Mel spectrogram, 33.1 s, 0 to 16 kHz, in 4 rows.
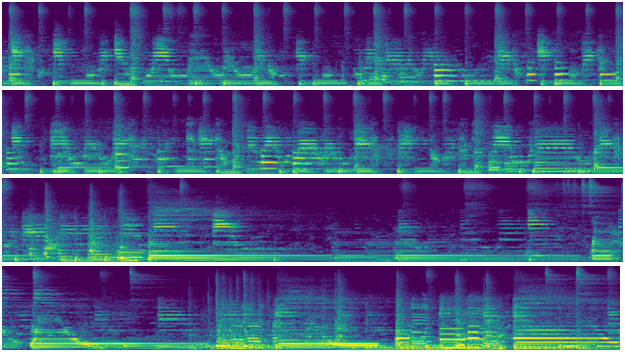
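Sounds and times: live rock band playing: 0.0 - 33.0
steady cymbal beat: 22.0 - 27.6.

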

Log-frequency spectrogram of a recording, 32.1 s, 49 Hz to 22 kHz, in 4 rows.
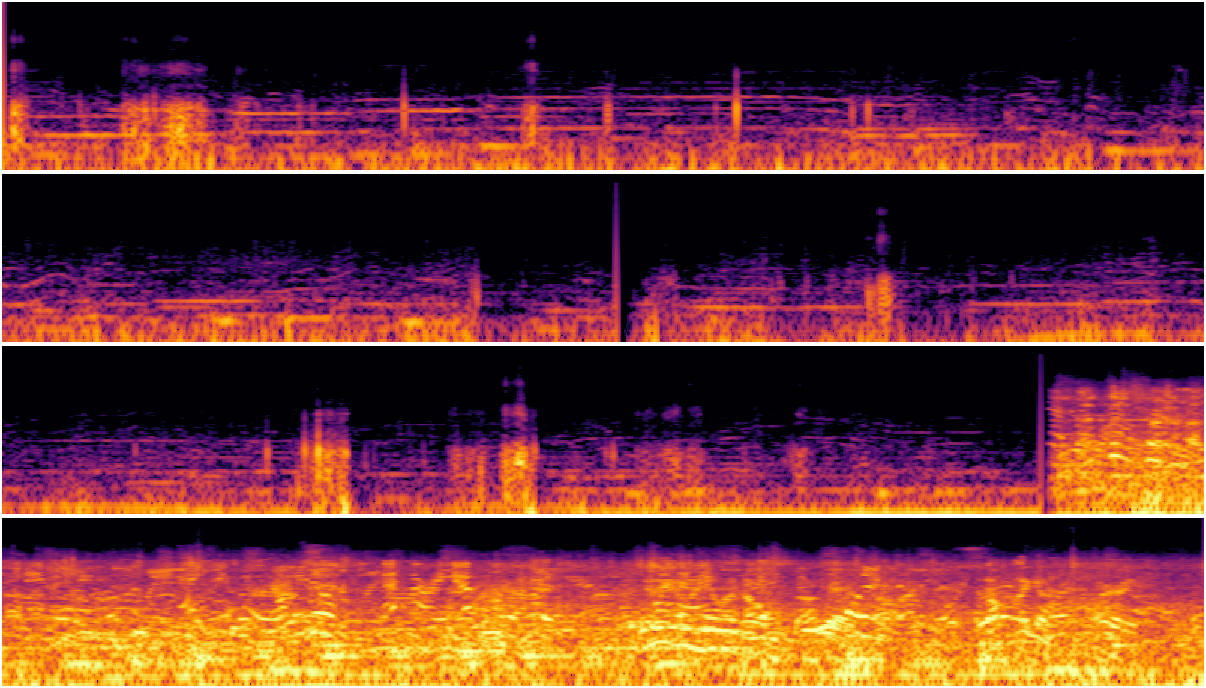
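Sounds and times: murmur of voices: 0.0 - 32.0
steady low rumble: 0.0 - 32.0
background music: 22.0 - 32.0.

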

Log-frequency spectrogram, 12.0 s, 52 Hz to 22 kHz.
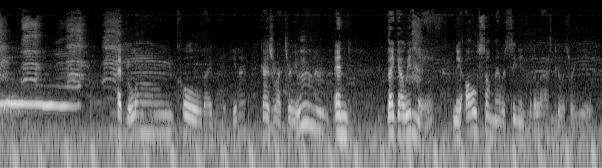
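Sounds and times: long whale-like call: 0.0 - 2.3.

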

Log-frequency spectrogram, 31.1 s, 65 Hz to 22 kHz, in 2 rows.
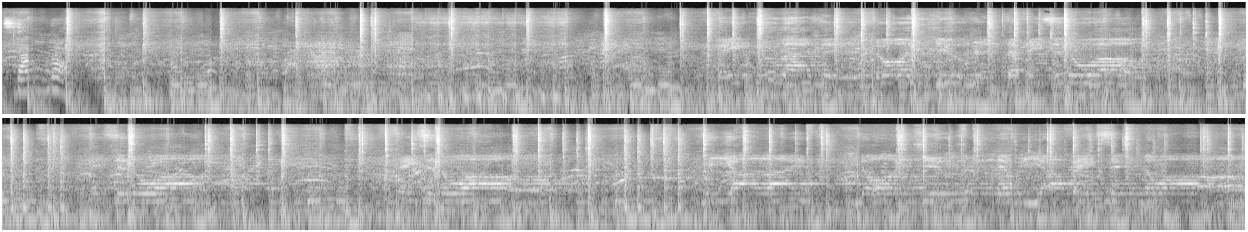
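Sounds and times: drum kit beat: 0.0 - 31.0
heavy bass: 0.0 - 31.0.

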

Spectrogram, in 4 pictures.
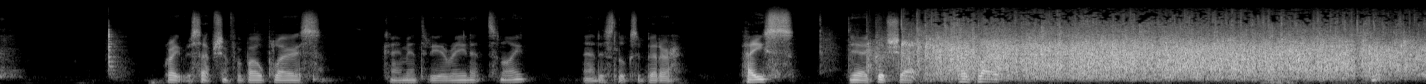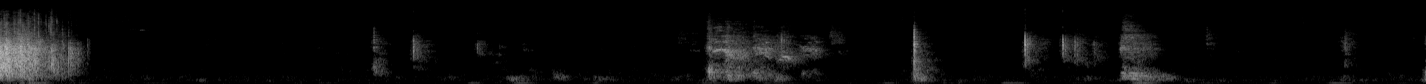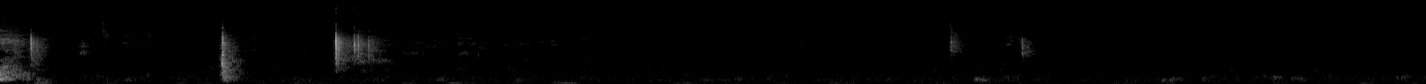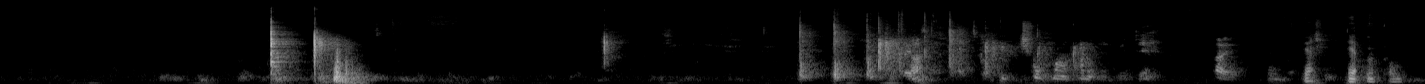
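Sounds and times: snooker balls clicking: 1.0 - 1.4, 17.9 - 19.4, 24.3 - 25.4, 31.8 - 32.6, 44.6 - 46.6, 48.7 - 51.5
person coughing: 21.3 - 22.6, 25.4 - 26.0
cue tip striking ball: 45.4 - 46.5.

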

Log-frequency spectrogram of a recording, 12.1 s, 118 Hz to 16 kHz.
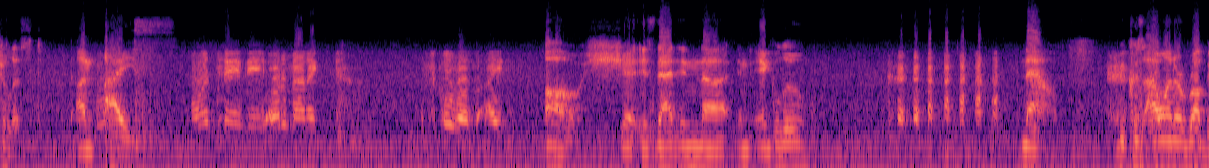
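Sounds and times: person laughing over telephone: 8.8 - 10.2.

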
